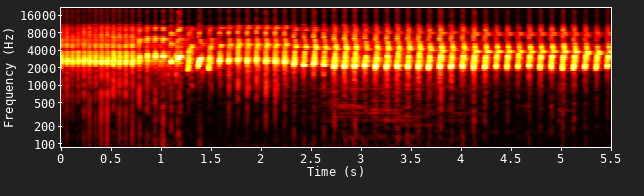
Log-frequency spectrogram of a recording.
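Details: Competition lovebird in full ngekek: a rapid, raspy chatter that opens busy and high, then settles into a steady, evenly pulsed trill of about three notes a second.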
